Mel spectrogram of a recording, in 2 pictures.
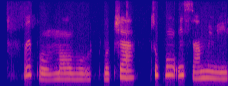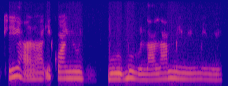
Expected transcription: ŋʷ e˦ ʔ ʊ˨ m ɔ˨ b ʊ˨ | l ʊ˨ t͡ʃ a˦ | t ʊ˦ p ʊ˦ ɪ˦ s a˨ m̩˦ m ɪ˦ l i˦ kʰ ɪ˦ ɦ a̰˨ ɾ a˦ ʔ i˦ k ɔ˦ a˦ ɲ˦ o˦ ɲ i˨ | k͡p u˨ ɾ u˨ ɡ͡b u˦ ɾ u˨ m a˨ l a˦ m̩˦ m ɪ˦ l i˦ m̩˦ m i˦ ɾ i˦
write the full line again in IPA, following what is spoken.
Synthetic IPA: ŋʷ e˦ p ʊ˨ m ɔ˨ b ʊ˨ | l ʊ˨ t͡ʃ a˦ | t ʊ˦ p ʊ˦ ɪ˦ s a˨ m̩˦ m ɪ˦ ɾ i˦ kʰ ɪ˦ ɦ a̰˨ ɾ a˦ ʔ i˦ k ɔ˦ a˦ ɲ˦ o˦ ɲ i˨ | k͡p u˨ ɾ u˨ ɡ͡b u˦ ɾ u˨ n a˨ l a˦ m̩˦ m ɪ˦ ɾ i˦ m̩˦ m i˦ ɾ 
